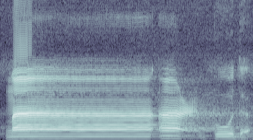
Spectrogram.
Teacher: Abiduna ma a'bud, ma a'bud, mad jaiz munfasil dan ainnya dibaca sukun, dibaca a'bud, dalnya ini dimatikan. Jadi jangan dibaca ma'a'budu tapi ma'a'bud.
